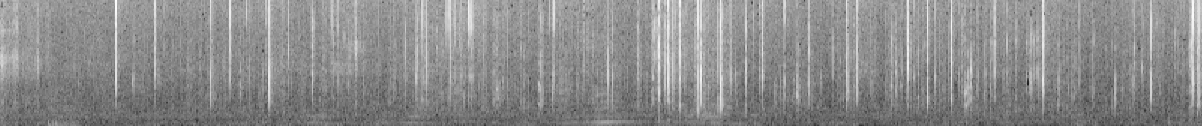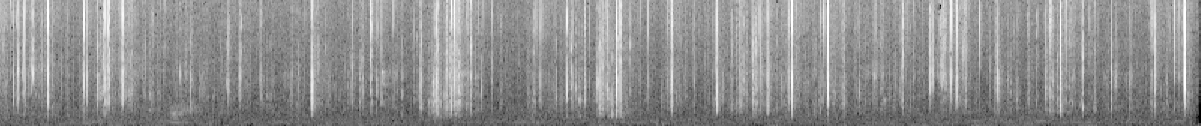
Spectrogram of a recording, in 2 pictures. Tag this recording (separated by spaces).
Crackling Eating Wasp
